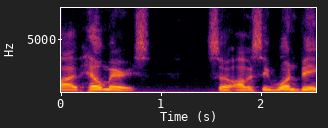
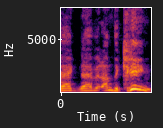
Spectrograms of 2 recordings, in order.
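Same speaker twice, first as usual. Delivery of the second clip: indignant huff, pitched up high; 7 semitones higher than usual. Acting out a movie monster fed up after being tricked: imitating an indignant Godzilla. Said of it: "that's just how his attitude was".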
